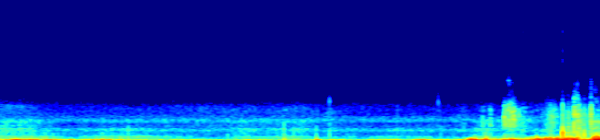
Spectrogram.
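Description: Wind buffeting the camera microphone, a low rumble that eases off in the middle and rises again near the end.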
